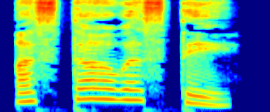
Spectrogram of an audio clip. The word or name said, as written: ಅಸ್ತಾವಸ್ತೆ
